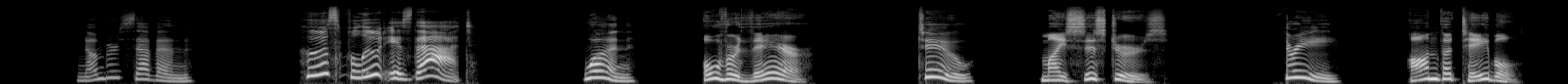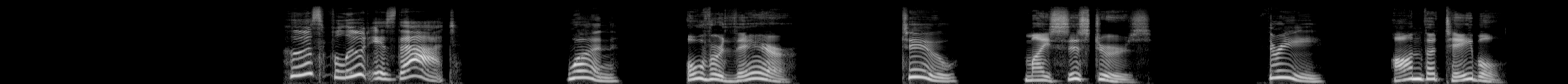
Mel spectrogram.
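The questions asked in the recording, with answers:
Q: Whose flute is that?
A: 2: My sister's.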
